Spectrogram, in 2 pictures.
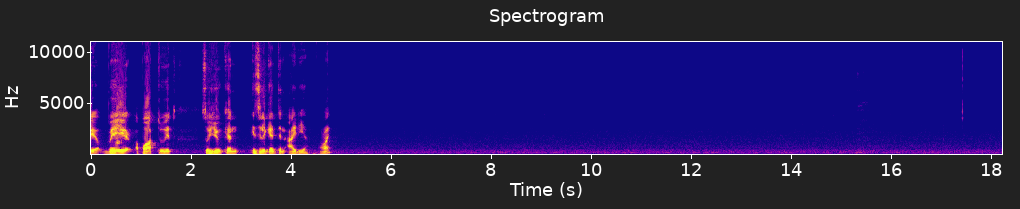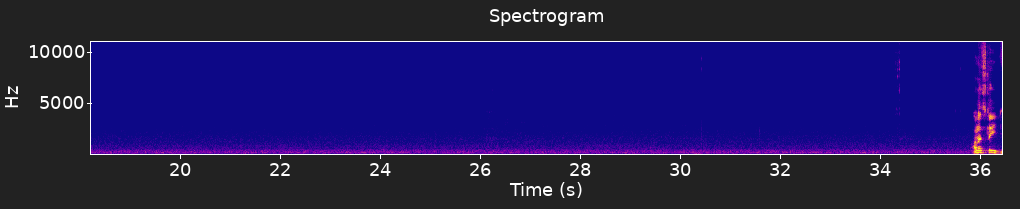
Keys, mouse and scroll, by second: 0.1 typing, 1.6 shift+click, 1.7 shift+double click, 1.8 shift+click, 2.1 alt+click, 2.4 alt+click, 2.7 typing, 3.6 double click, 5.4 alt+click, 5.5 alt+double click, 5.5 alt+click, 5.8 double click, 6.7 alt+click, 7.5 alt+click, 7.7 alt+click, 7.9 alt+click, 8.3 alt+click, 8.8 f, 9.3 alt+click, 9.4 alt+click, 9.6 alt+click, 10.0 alt+click, 10.4 typing, 10.7 ctrl+b, 13.0 typing, 14.0 alt+click, 15.2 f, 15.7 alt+click, 16.4 2, 17.7 alt+click, 18.0-19.5 typing, 18.9 alt+click, 19.1 alt+click, 24.1 typing, 26.3 shift+click, 26.4 shift+double click, 26.5 shift+click, 27.4 ctrl+z, 29.5 1, 29.8 shift+click, 30.7 alt+click, 31.4 1, 31.4 1, 31.7 shift+click, 32.4 alt+click, 33.2 shift+click, 34.6 ctrl+b, 34.9 double click, 36.0 alt+click.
